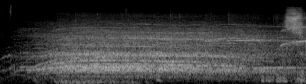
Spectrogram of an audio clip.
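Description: An audience in a hall at the Molde football club kickoff at Bjørnsonhuset in Molde cheers loudly, with a dense wash of clapping, shouting and high whoops that swells quickly and holds steady for about three seconds.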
